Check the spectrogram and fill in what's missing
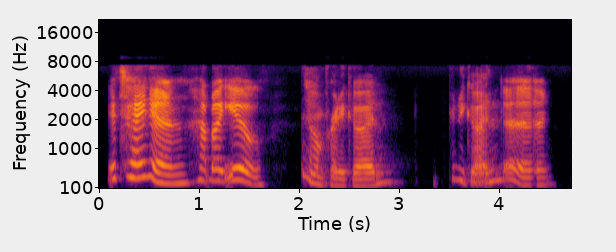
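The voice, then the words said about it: Hoarse voice. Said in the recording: “I'm still hoarse from my COVID experience. I can hear, poor thing.”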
